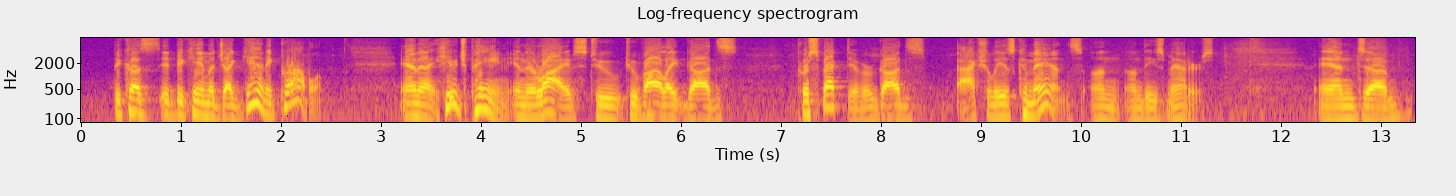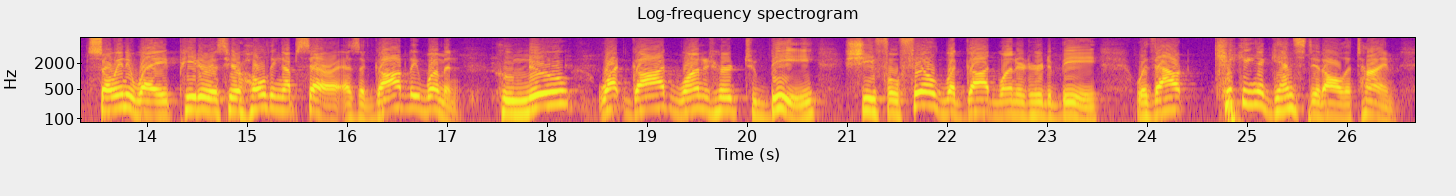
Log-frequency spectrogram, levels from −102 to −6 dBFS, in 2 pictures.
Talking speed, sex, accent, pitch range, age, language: 145 wpm, male, American, 100-140 Hz, 50-69, English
